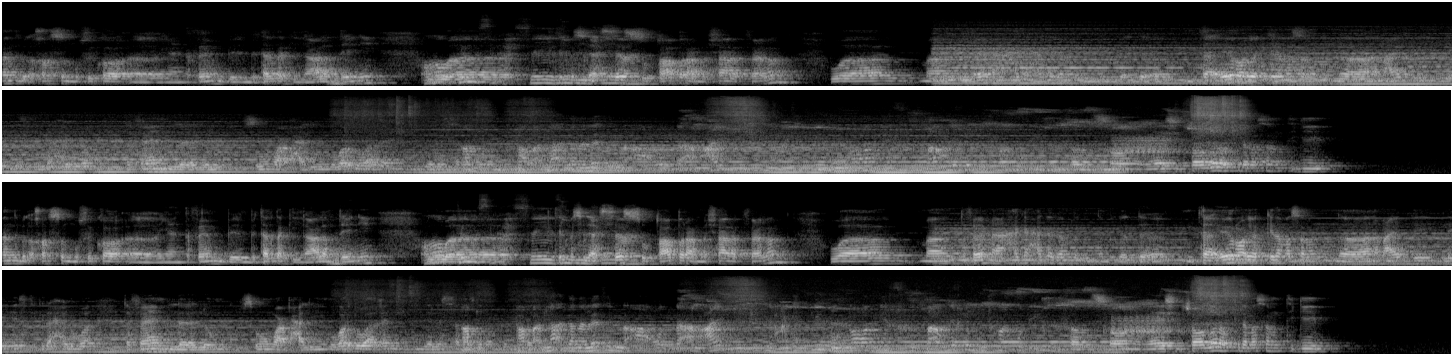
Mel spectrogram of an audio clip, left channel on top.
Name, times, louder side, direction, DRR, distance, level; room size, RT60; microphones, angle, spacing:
voice 1, 0.0-5.1 5.6-19.2 19.5-20.0 22.8-22.9 25.0-27.7, right 2 dB, 65° right, 5 dB, 0.6 m, -25 dB
voice 2, 4.2-6.4 19.1-19.4 19.6-25.6, right 2 dB, 20° right, 3 dB, 0.4 m, -28 dB
sound 1, 9.3-25.8, left 3 dB, 75° left, 0.5 m, -29 dB
sound 2, 17.8-20.0 20.8-22.4 25.4-25.5 26.0-27.0, left 2 dB, 25° left, 0.9 m, -37 dB
sound 3, 21.2-26.5, right 2 dB, 45° right, 0.9 m, -39 dB
4.3 x 3.5 x 3.3 m, 0.78 s
head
